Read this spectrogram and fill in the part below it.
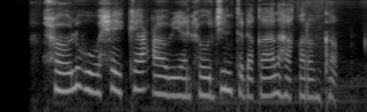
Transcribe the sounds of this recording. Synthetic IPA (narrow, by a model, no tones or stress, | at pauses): ħɔːlʊɦʊwɑħɑjkʰɐʕɑːwɪjaːnħɔːt͡ʃɪnt̪ʰɐɖɑqɑːlɐɦɐqɑɾɐŋkʰɐ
